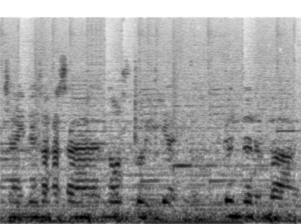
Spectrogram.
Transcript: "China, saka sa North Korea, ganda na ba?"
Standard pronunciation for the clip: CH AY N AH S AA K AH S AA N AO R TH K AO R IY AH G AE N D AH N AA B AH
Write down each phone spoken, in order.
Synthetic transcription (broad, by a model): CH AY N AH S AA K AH S AA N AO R S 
